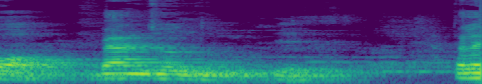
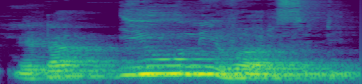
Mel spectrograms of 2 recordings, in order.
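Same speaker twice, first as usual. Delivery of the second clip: "University" said slowly and higher, stressing "ইউ"; slow, stressed yoo; 5 semitones higher, slower than usual. Shown as a demonstration. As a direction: draw out "university" leaning on "ইউ". (ধীরে "university", "ইউ" জোর দিয়ে)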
